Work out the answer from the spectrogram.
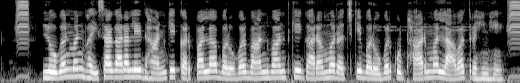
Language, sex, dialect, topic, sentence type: Chhattisgarhi, female, Central, agriculture, statement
